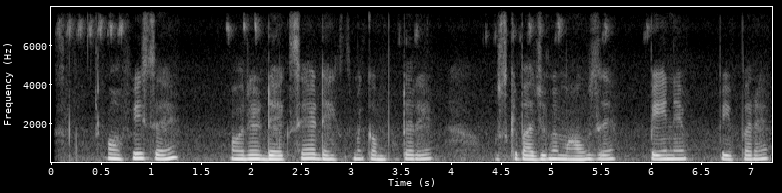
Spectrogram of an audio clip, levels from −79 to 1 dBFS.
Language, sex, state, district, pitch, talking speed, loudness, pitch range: Hindi, female, Maharashtra, Gondia, 205 Hz, 135 wpm, -16 LUFS, 195-220 Hz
